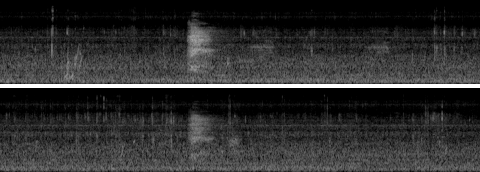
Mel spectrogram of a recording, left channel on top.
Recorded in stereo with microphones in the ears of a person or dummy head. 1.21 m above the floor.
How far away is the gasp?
About 0.8 m.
